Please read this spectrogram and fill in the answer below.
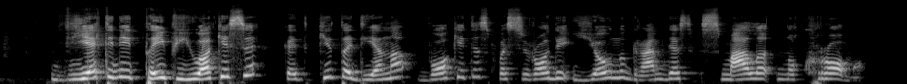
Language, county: Lithuanian, Vilnius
